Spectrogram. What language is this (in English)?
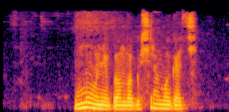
Kinyarwanda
